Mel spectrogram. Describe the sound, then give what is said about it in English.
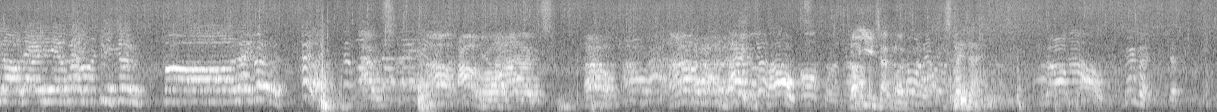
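Steady hiss of shower water running throughout as a group of schoolboy classmates shower, with several voices talking and calling out over the spray. “his classmates are in the showers.”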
